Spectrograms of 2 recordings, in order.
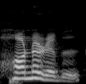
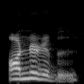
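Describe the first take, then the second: First: The word starts with an H sound. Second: The word starts with a vowel sound. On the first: The speaker calls it wrong. "If we will pronounce the H, then the word will sound like this" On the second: The speaker calls it right. "We make it silent. Okay, so the word will pronounce like"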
